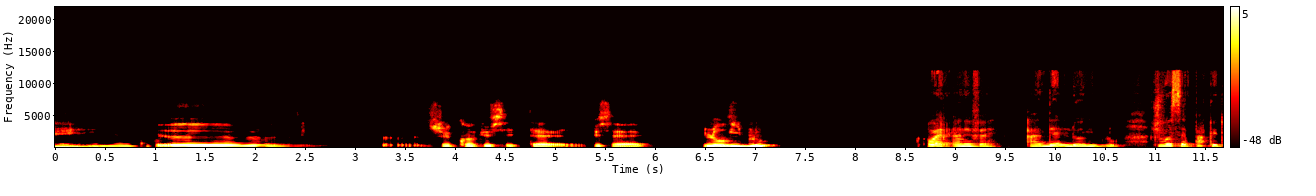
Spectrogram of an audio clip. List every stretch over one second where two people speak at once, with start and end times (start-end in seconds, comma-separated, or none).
none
